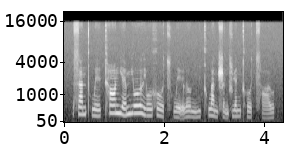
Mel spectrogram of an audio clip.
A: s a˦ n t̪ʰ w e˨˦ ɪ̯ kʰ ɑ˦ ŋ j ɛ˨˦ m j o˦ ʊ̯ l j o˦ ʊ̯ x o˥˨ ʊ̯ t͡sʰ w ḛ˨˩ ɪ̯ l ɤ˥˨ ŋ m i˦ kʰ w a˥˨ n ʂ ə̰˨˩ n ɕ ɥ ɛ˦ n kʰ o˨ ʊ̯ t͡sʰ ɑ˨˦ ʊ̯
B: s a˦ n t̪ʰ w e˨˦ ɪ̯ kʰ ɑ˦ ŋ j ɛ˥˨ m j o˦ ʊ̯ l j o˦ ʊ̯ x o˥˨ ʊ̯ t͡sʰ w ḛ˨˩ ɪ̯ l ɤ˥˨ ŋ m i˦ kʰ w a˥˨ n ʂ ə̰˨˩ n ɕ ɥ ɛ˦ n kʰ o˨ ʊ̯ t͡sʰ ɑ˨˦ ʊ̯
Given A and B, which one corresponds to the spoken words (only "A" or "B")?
A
